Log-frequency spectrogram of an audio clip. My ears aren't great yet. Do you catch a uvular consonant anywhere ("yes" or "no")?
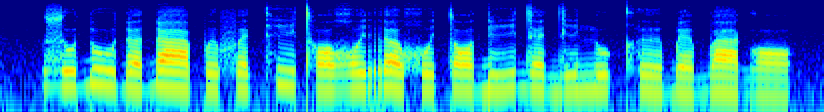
yes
